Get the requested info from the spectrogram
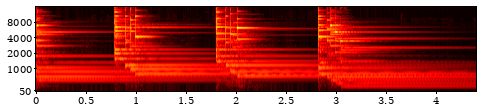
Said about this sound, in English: But anyway, there is a proper chime to play in, of course, now, which is the Let's Start the Episode Properly chime.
